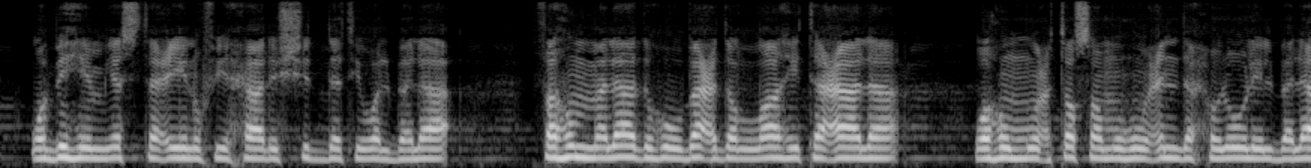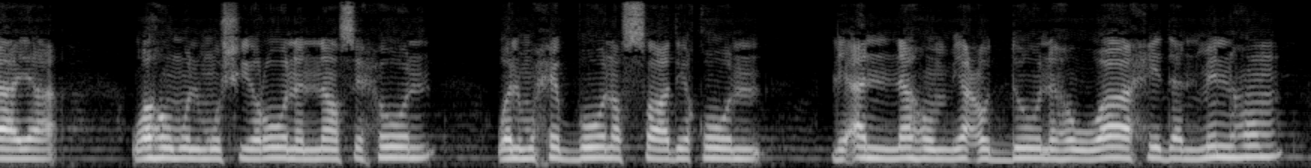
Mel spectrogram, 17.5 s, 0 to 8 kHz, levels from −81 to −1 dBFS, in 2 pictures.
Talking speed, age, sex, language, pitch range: 85 wpm, 40-59, male, Arabic, 175-195 Hz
